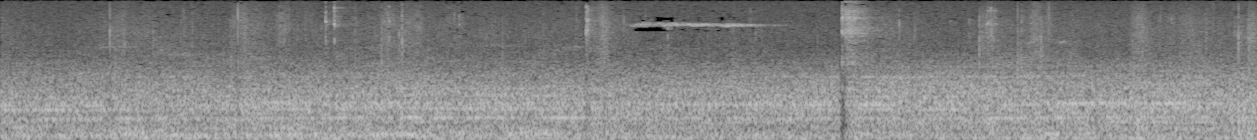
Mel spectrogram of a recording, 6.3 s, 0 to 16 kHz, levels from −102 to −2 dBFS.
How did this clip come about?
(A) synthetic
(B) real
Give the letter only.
B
